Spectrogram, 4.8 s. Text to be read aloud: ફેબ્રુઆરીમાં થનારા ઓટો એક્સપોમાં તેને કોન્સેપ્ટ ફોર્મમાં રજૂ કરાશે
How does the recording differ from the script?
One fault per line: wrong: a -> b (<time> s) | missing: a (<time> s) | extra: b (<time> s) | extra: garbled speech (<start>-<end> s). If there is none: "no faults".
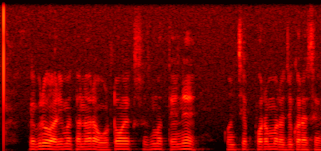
no faults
